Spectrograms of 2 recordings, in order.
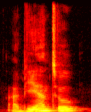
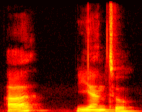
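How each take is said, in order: First: Said in the usual way. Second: À bientôt slow, with À held apart; slowed-down teacher's À bientôt; slow model. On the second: Shown as a demonstration. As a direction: say À bientôt slowly, part by part. Slow model, then natural repeat.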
